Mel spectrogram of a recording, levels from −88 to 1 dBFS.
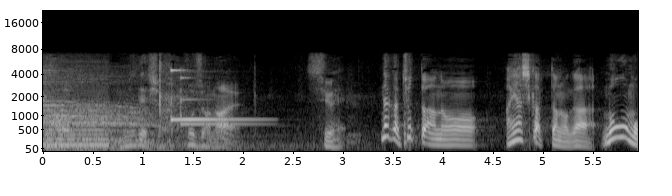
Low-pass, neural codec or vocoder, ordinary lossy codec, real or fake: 7.2 kHz; none; MP3, 48 kbps; real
